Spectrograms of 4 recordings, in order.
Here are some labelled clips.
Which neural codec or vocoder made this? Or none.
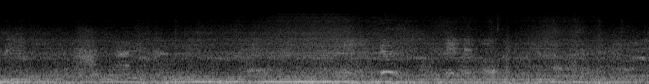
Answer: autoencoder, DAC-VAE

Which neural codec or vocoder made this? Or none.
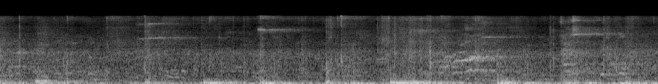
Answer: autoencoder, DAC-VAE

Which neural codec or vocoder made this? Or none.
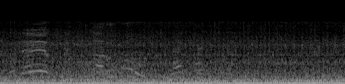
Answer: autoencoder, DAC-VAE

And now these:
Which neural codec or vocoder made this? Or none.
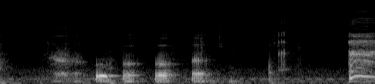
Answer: none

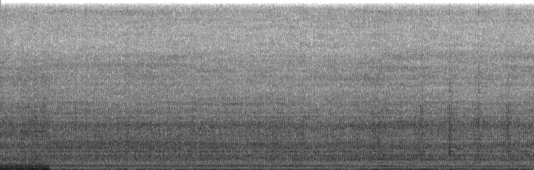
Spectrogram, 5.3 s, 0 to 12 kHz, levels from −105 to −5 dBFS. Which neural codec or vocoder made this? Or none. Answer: none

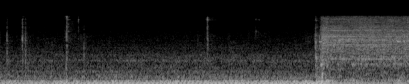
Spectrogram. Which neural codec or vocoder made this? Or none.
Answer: none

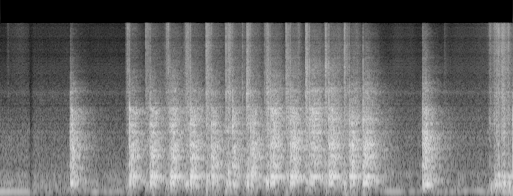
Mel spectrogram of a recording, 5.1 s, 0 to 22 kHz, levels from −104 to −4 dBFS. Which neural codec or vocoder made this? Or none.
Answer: autoencoder, DAC-VAE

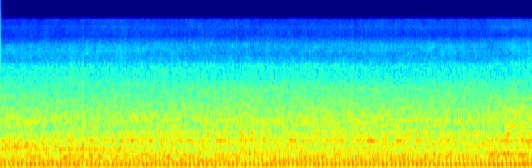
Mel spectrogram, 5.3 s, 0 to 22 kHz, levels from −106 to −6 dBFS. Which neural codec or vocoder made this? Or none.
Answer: autoencoder, DAC-VAE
